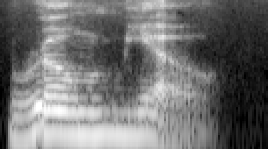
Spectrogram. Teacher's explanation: So elision, it is contracting those two syllables down into one. It's just getting rid of that extra syllable.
